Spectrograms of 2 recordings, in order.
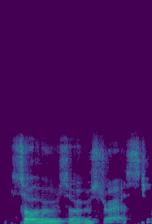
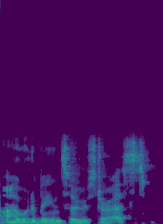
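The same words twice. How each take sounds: First: Slow, drawn-out so, so stressed. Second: Said in the usual way. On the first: Real, not acted. Repeating how stressed she would have been, slow and stressed. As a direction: lean hard on each so and stretch the phrase slowly.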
